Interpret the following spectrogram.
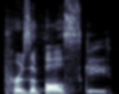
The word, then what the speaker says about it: Przewalski: think kind of haunting i have the pronunciation it's perseverant persevolsky kurzawalski i will remember that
